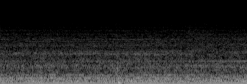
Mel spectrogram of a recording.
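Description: Steady low hum of kitchen ventilation, with one faint tap a little past halfway as risotto is scraped from a steel pan with a silicone spatula.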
